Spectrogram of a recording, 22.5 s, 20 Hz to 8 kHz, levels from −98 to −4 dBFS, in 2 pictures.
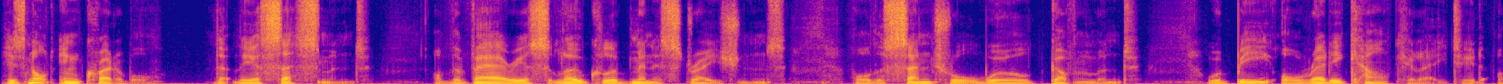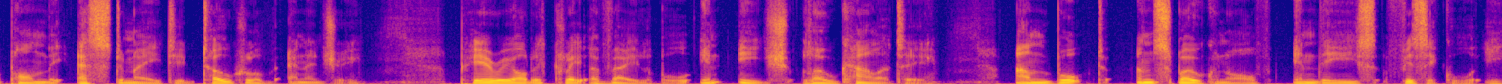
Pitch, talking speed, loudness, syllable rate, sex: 95 Hz, 110 wpm, -21 LUFS, 4.5 syllables/s, male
